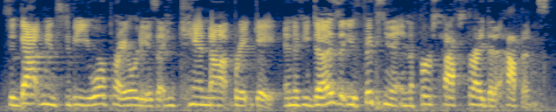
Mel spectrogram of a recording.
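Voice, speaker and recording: A woman coach explains things informally and frankly, stressing and repeating her main points. Her medium-pitched voice rings in a long hall reverb, with noise clearly audible behind it. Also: steady tone, moderate pace, a bit bright. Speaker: horse riding instructor. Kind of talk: informal explanatory lesson feedback.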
